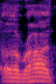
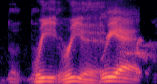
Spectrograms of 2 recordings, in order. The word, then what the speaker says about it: Riyadh: Back to that Rahad thing. Ain't that how you say it, Rahad? Who? Riyadh. Oh, Riyadh. Yeah, Riyadh.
